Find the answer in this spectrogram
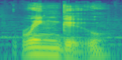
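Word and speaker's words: リング: out in 1998 and is pronounced in japanese ringu i'll be calling it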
